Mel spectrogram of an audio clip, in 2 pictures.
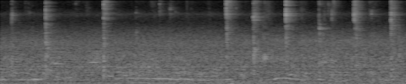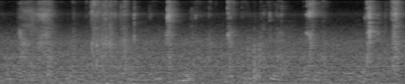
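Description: Close-up eating sounds of a person biting into and chewing bread: irregular wet mouth clicks and smacks.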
